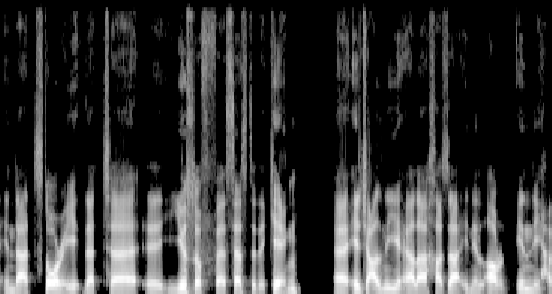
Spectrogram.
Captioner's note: speaking Arabic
